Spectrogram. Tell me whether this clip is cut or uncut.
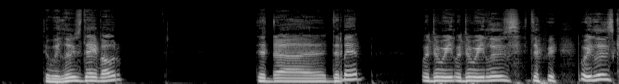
cut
